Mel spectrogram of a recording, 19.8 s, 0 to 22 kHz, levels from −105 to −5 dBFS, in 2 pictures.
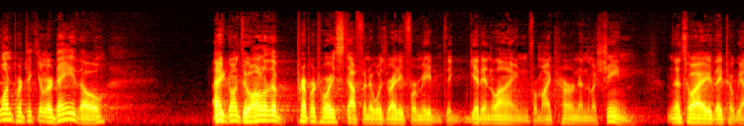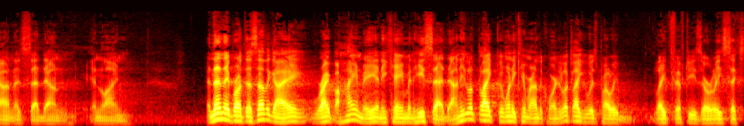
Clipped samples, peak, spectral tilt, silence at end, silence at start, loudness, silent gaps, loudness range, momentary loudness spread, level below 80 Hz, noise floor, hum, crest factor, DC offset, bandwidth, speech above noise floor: under 0.1%; -2 dBFS; -6 dB/octave; 0 s; 0 s; -26 LUFS; none; 7 LU; 15 LU; -56 dBFS; -71 dBFS; none; 26 dB; under 0.1%; 15 kHz; 44 dB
